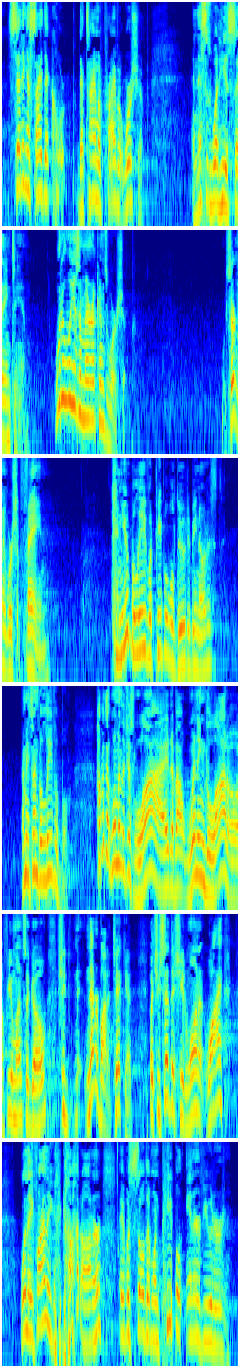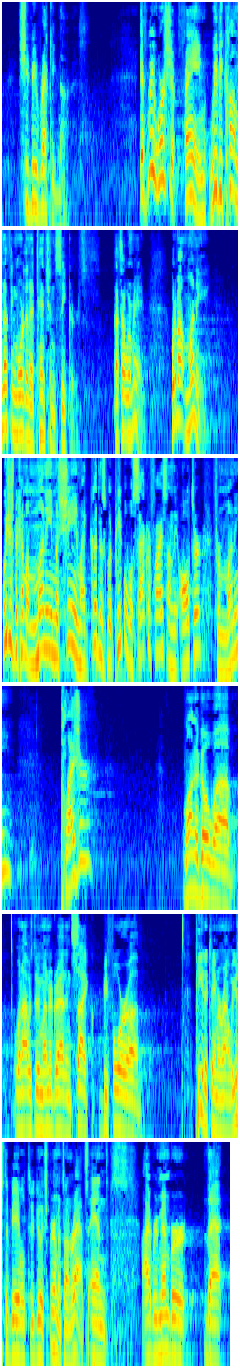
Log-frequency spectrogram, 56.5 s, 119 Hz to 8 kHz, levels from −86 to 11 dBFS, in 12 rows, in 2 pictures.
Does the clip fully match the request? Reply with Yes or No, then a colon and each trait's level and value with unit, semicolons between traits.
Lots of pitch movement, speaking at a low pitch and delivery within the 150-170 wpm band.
No: wide, 6.7 semitones; medium, 185 Hz; average, 165 wpm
